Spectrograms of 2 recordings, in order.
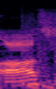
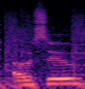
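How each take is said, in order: First: The word ends in an 's' sound. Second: The word ends in an 'oo' vowel. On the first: The speaker calls it right. "the proper pronunciation" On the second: The speaker calls it wrong. "so many people that call it Osu"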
